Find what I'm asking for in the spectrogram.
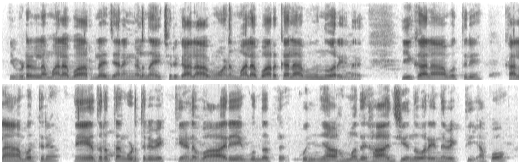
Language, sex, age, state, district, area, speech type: Malayalam, male, 18-30, Kerala, Malappuram, rural, spontaneous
